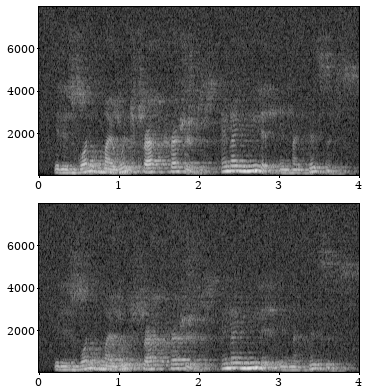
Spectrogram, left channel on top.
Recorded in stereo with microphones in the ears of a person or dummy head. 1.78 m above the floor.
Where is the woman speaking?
30° left (ahead or behind), 3.5 m.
